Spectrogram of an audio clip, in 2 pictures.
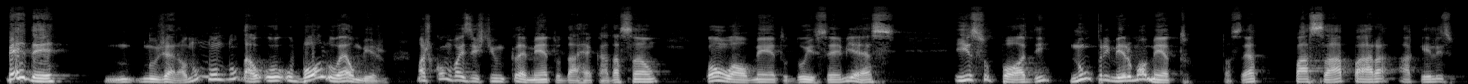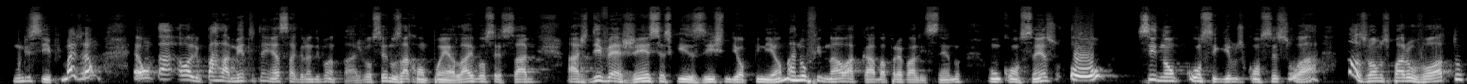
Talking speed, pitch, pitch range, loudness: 160 wpm, 130 Hz, 115-160 Hz, -18 LUFS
